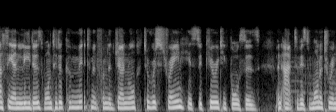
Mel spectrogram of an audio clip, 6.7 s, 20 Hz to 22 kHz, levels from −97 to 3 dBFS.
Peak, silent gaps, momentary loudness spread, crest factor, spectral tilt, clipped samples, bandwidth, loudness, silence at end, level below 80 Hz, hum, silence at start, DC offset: -10 dBFS; none; 6 LU; 14 dB; -6.5 dB/octave; under 0.1%; 8 kHz; -23 LUFS; 0 s; -60 dBFS; none; 0 s; under 0.1%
